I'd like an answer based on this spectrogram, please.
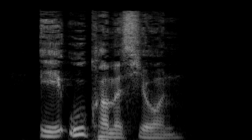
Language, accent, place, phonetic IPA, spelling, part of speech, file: German, Germany, Berlin, [eˈʔuːkɔmɪˌsi̯oːn], EU-Kommission, noun, De-EU-Kommission.ogg
- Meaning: synonym of Europäische Kommission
